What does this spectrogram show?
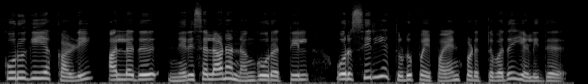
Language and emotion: Tamil, neutral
